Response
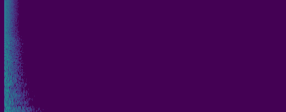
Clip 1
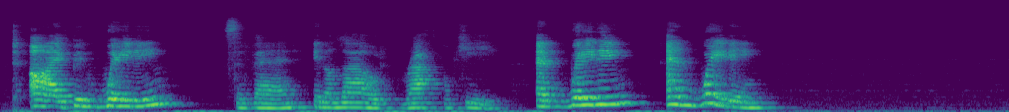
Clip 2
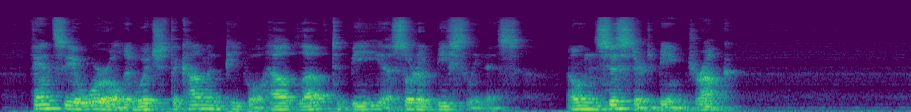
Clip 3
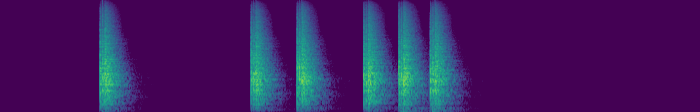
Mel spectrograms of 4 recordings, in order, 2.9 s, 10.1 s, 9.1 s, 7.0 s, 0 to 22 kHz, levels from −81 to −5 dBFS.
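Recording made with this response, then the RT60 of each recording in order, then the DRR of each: 1; 0.45 s, 0.45 s, 0.45 s; -15.5 dB, -6.0 dB, 4.0 dB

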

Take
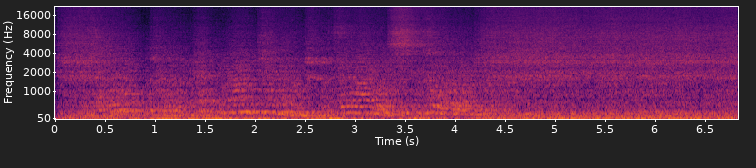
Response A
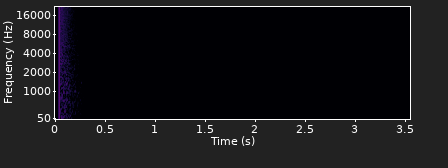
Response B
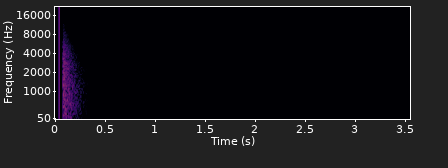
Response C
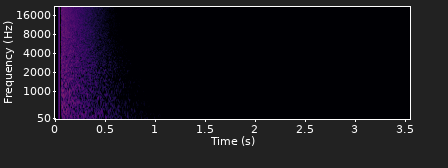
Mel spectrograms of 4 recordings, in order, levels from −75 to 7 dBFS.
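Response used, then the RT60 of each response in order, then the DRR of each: C; 0.80 s, 0.45 s, 1.9 s; 2.5 dB, -9.0 dB, -10.0 dB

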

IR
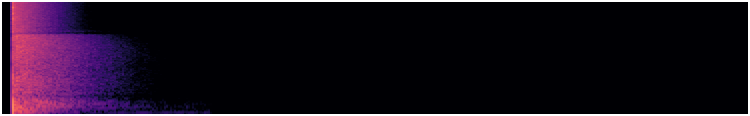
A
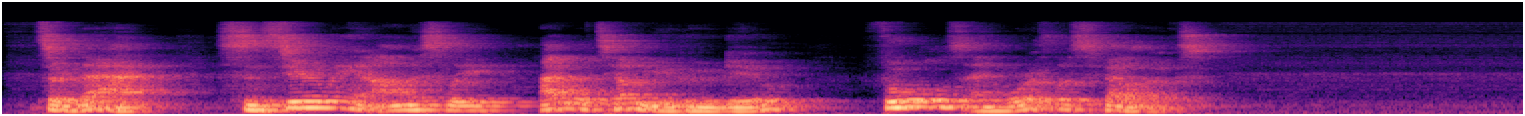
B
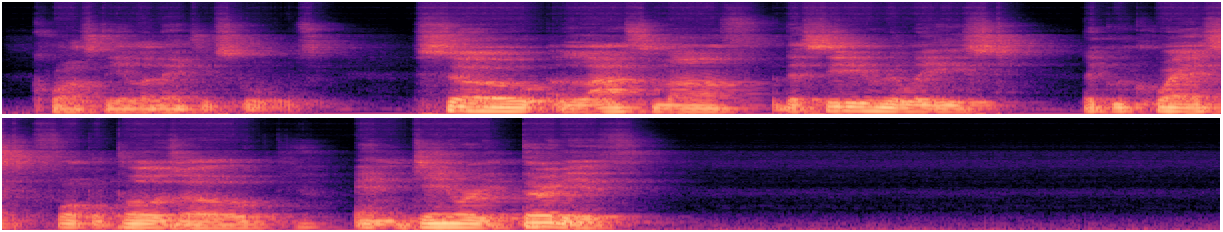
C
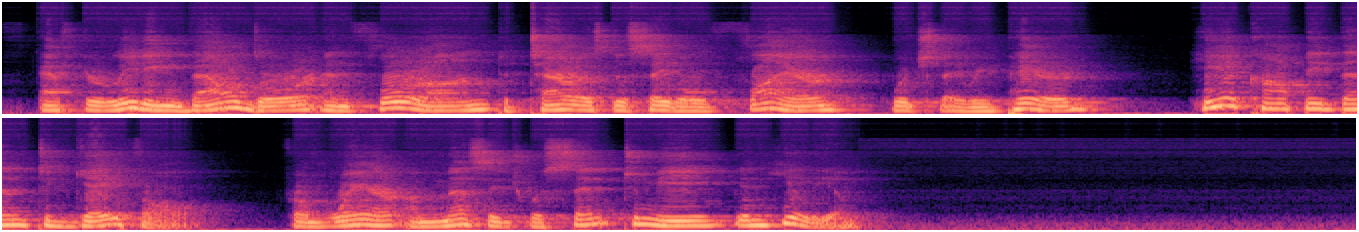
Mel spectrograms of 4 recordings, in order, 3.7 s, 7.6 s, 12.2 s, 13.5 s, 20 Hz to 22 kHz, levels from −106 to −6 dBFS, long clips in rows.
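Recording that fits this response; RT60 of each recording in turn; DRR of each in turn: B; 0.65 s, 0.65 s, 0.65 s; -10.0 dB, -3.0 dB, 4.5 dB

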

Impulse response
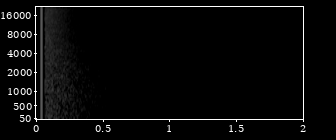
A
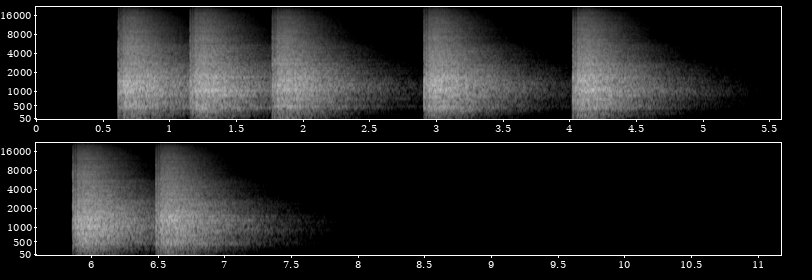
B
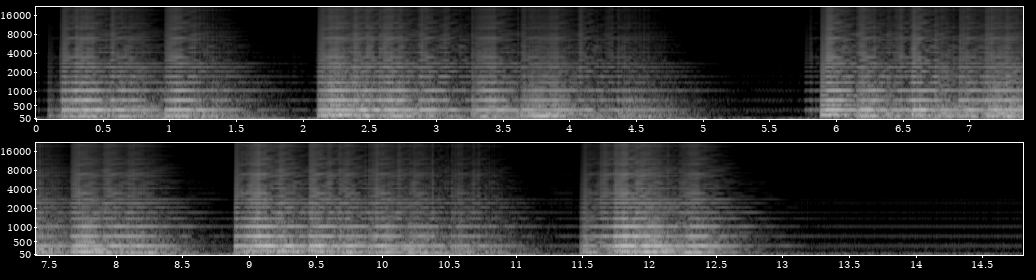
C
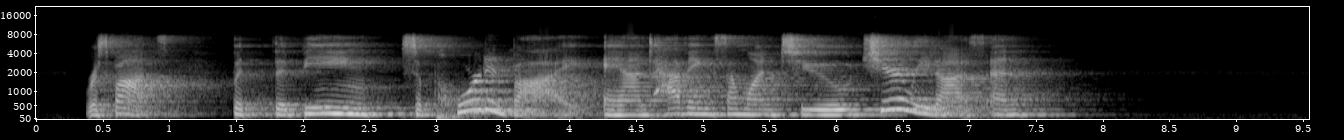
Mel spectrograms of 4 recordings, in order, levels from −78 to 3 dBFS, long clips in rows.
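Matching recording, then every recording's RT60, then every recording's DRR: C; 1.4 s, 1.4 s, 1.4 s; -6.0 dB, -1.0 dB, 4.5 dB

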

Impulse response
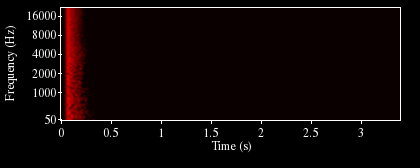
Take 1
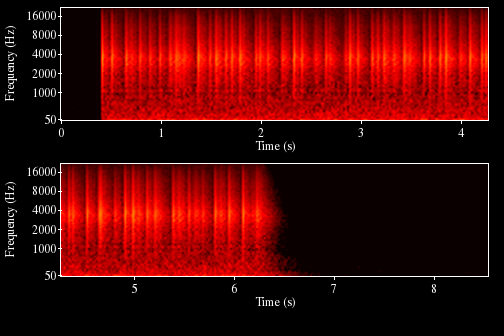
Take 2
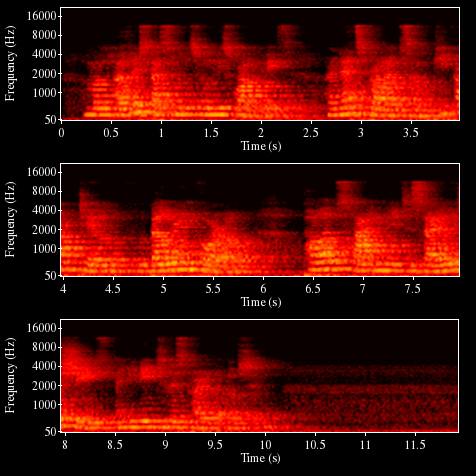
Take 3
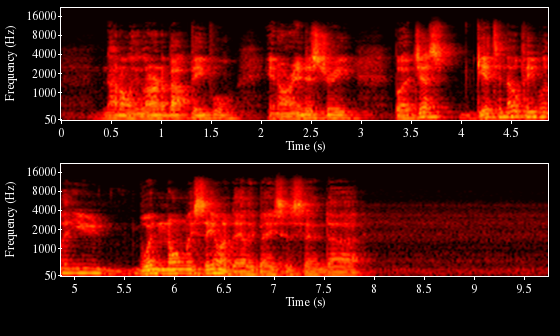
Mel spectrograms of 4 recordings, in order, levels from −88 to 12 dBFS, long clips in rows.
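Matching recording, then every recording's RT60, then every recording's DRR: 3; 0.65 s, 1.2 s, 0.45 s; -0.5 dB, -11.0 dB, 2.0 dB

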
